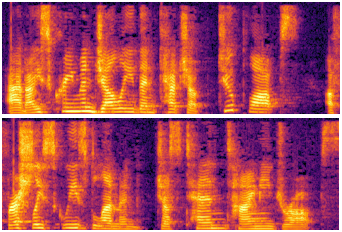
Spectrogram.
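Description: Bright-voiced, demanding little girl, read by a woman. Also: mid-range voice, unhurried, muffled recording, lightly acted. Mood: demanding, precise. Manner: eager, precise, bossy but polite. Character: tiny, demanding, chirpy little girl ordering food. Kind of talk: children's storybook read-aloud.

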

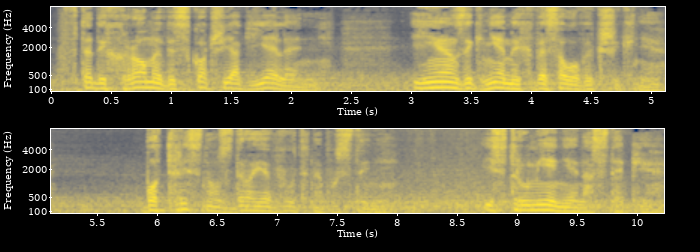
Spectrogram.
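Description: A man's voice: mid-range voice, lively intonation, a little slow, noisy background. A man giving a solemn, dramatic narration of scripture for an audio production.

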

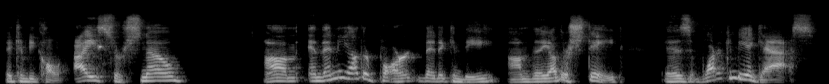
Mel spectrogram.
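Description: American man reading aloud, slightly husky. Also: mid-range voice. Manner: teacherly, poses questions to young listeners. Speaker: company presenter reading a children's book aloud. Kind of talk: read-aloud with explanations for children.

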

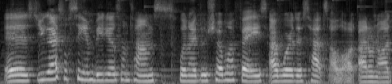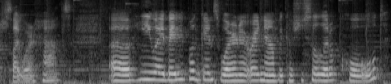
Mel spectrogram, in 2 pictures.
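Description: Young woman, casual doll-cooking chat, sweet and talkative, music behind her, medium pitch. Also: fairly even intonation, a little fast. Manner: chatty, sweet, talks to viewers and doll. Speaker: doll channel host. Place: toy kitchen indoors. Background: background music.

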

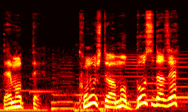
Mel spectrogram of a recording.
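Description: Easygoing anime game henchman, frank rough wording, swingy highish voice, music behind. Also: big pitch swings, a little fast. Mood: amiable. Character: loyal, easygoing suited male gang henchman. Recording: clear background music behind voice.

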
